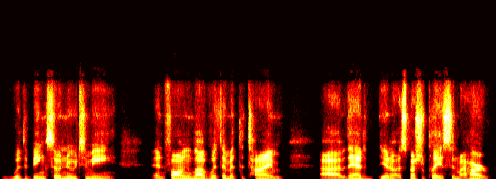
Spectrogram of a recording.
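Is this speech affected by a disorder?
No.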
